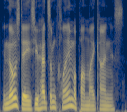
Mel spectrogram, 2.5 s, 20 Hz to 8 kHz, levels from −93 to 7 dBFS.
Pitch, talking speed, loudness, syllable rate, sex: 130 Hz, 235 wpm, -18 LUFS, 5.4 syllables/s, male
